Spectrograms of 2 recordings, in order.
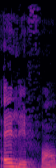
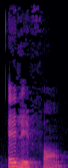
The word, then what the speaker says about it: éléphant: Par exemple, éléphant, yana PH, éléphant, ntkoha éléphant bil F, éléphant.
